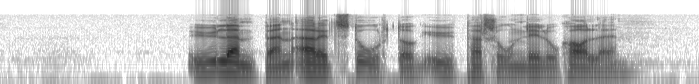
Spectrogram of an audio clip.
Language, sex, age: Norwegian, male, 56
